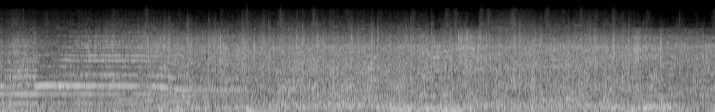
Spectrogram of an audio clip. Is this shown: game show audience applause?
no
